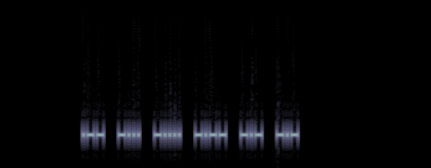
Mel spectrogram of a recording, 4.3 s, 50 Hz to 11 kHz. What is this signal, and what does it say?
Morse code, heard as a keyed tone, about 52 wpm, spaced as for 37 wpm, 700 Hz. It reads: WB6YKK
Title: USA Call Signs - 2x Character Spacing - 50wpm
